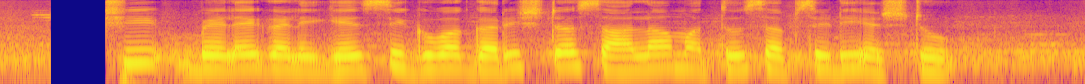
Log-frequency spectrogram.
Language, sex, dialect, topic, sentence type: Kannada, female, Coastal/Dakshin, agriculture, question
